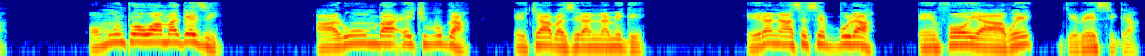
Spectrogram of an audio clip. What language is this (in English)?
Ganda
